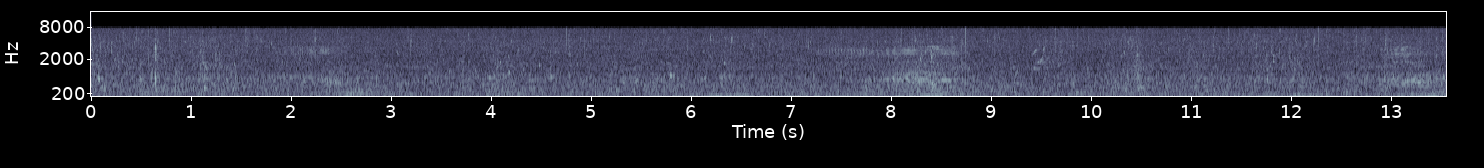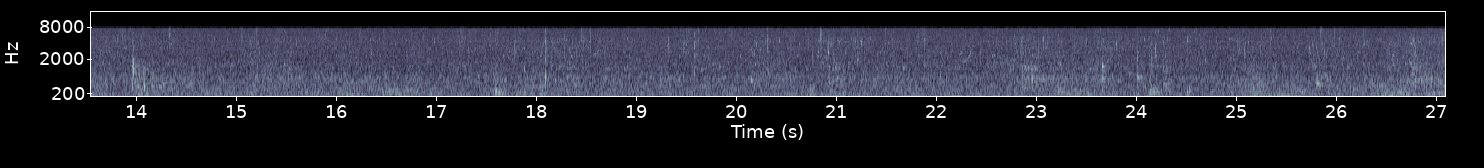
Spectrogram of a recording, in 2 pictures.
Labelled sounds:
8.0	8.3	humpback whale, 0.78 to 1.1 kHz

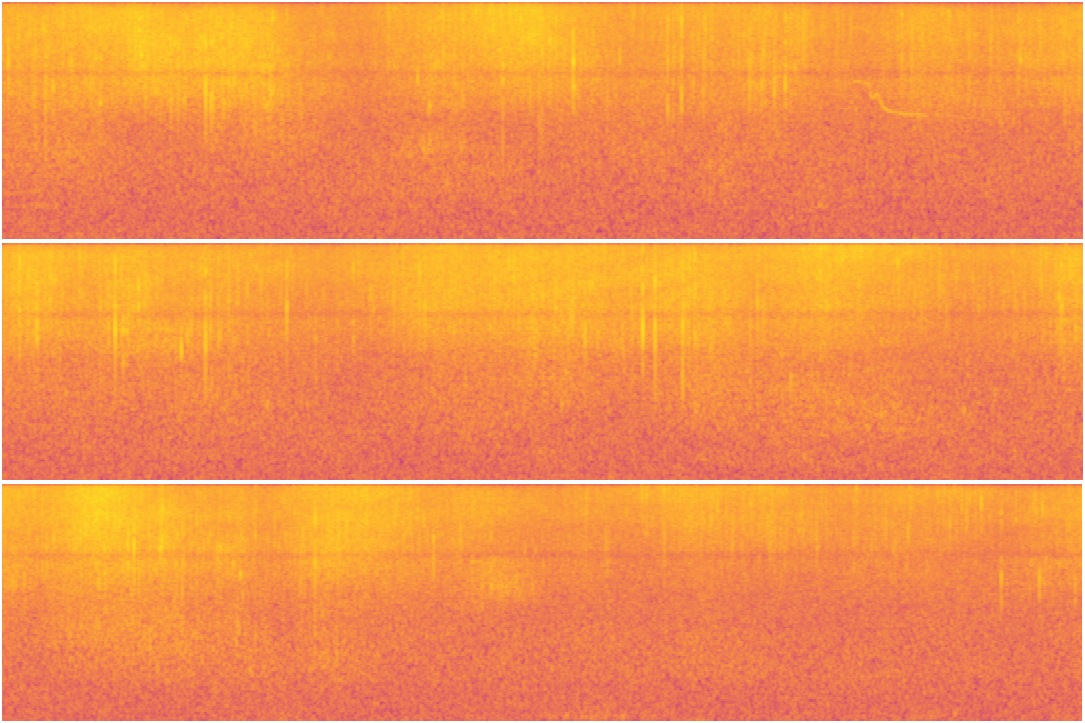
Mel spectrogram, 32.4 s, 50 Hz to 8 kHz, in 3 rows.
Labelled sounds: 8.3	9.3	killer whale, Bigg's (transient), Gulf of Alaska transient, 1.7 to 3.0 kHz

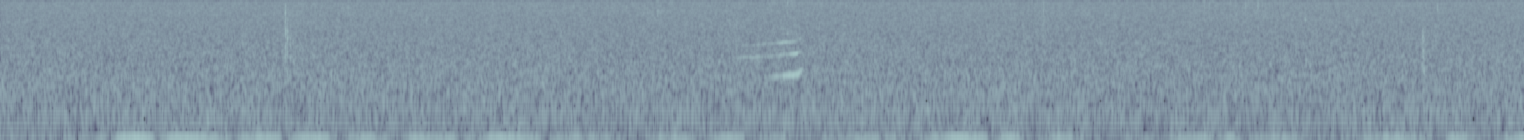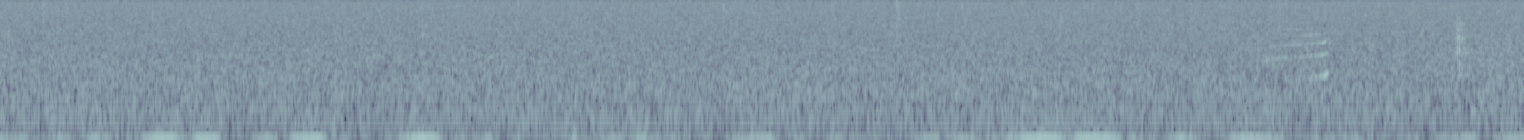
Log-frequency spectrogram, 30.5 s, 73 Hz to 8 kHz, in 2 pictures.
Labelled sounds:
7.2	8.2	killer whale, Bigg's (transient), AT1 transient, 0.51 to 2.3 kHz
27.9	28.7	killer whale, Bigg's (transient), AT1 transient, 0.49 to 3.7 kHz

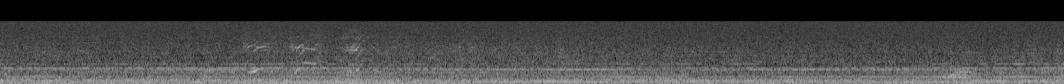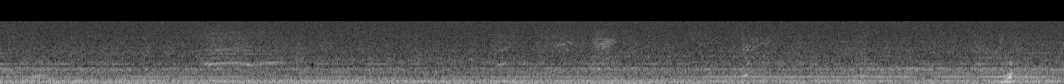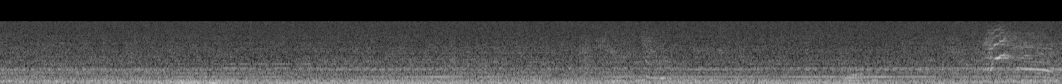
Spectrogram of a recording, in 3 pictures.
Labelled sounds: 2.9	3.2	humpback whale, 1.9 to 2.5 kHz
12.7	13.3	humpback whale, 0.86 to 1.1 kHz
31.1	31.4	humpback whale, 1.2 to 2.7 kHz

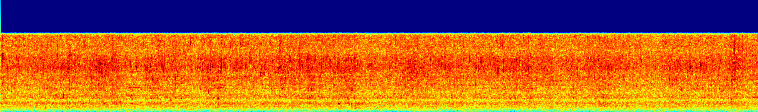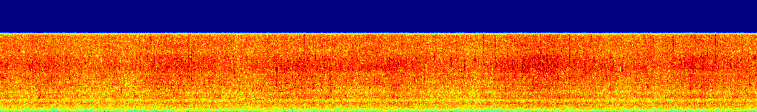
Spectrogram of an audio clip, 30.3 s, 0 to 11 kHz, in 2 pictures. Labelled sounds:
2.5	2.8	killer whale, 2.3 to 2.5 kHz
20.1	20.5	killer whale, 1.1 to 1.3 kHz

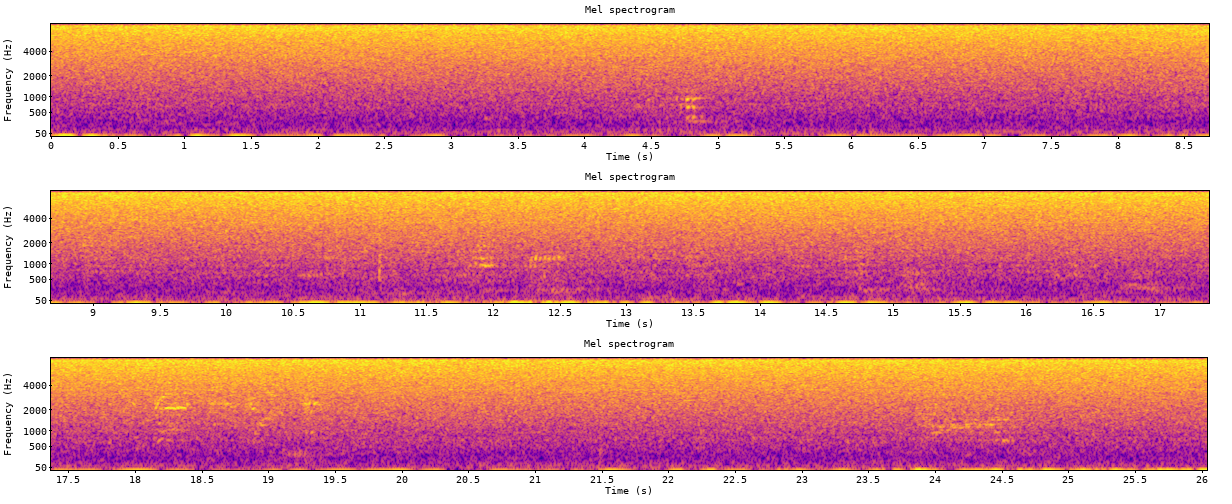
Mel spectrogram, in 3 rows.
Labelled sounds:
12.3	12.6	humpback whale, 1.1 to 1.3 kHz
18.2	18.4	humpback whale, 2.0 to 2.2 kHz
24.0	24.5	humpback whale, 0.83 to 1.3 kHz

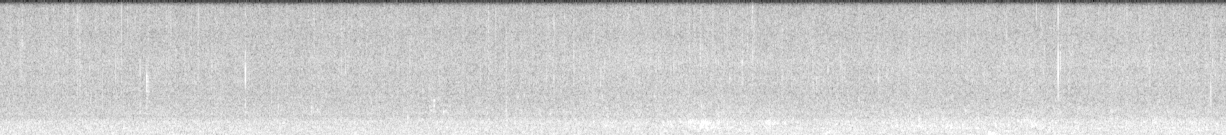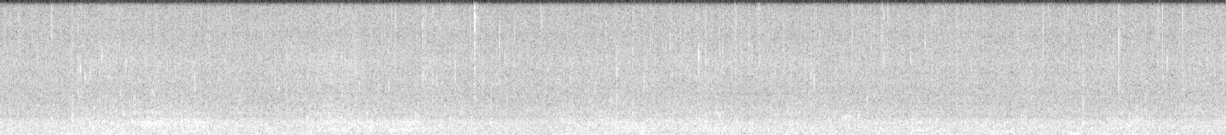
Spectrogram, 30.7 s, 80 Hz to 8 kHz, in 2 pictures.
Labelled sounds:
8.6	8.9	water noise, 0.78 to 1.0 kHz

